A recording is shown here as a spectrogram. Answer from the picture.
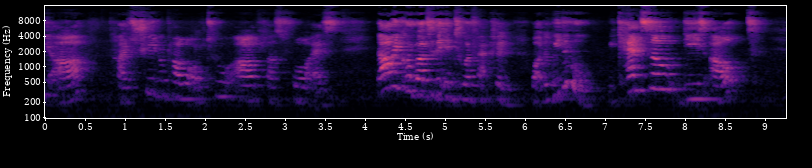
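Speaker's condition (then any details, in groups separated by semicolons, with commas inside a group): No condition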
